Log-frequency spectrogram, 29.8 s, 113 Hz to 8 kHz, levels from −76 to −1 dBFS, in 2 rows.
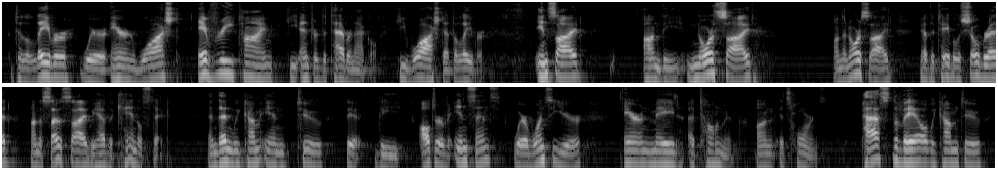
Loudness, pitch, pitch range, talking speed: -31 LUFS, 140 Hz, 120-155 Hz, 135 wpm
